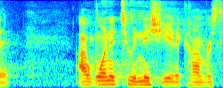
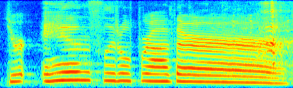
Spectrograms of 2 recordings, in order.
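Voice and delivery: much higher, very slow doting voice; cooing tone; 9 semitones higher, much slower than usual. Retold or imitated. Sorority girl realizes he is Ann's brother, cooing high and slow. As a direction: coo it like spotting a cute baby. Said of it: "the tone of voice changed".

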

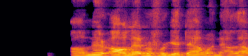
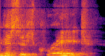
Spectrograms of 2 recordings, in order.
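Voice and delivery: higher, excited inner voice; a kid thrilled the cows stayed up in the draws; delighted he can skip the work; gleeful thinking; 6 semitones higher than usual. Retold or imitated. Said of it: "So I'm thinking".

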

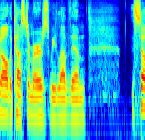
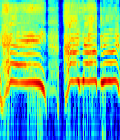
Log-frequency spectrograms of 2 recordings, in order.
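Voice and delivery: high, loud, drawn-out gushing hello; hammed-up squealing welcome, stretched long; over-the-top greeting; 5 dB louder, much slower than usual. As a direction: shriek a greeting like long-lost family. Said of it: "a greeting ramped way too high".

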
